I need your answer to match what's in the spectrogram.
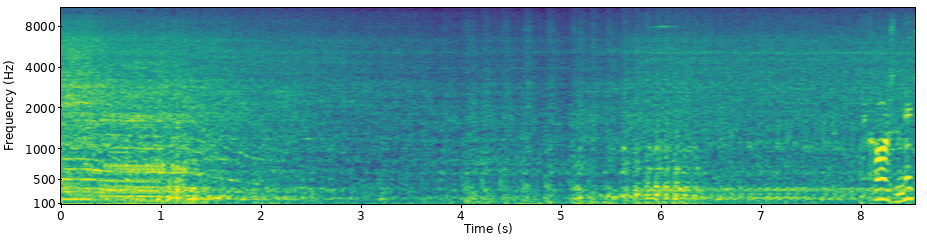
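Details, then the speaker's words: Kia Ceed GT (pro_cee'd GT) with a long-running misfire on cold start: after clearing fault codes, very lumpy, stumbling misfiring idle with uneven beat and dips, engine warning light flashing, same misfire codes return, rotten-egg smell. "okay so it's still really really lumpy yeah something is not right at all the engine warning light is now flashing once again"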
